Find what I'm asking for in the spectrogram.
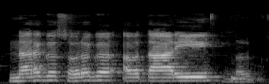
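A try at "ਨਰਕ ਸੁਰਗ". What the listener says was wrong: ताका हुक्म ना बूझे बपड़ा, नर्क सुर्ग, नर्ग नी है, नर्क सुर्ग अवतारी।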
